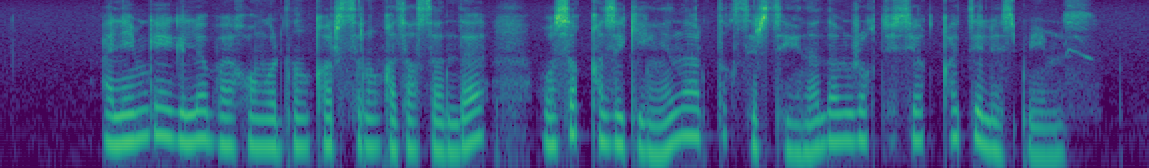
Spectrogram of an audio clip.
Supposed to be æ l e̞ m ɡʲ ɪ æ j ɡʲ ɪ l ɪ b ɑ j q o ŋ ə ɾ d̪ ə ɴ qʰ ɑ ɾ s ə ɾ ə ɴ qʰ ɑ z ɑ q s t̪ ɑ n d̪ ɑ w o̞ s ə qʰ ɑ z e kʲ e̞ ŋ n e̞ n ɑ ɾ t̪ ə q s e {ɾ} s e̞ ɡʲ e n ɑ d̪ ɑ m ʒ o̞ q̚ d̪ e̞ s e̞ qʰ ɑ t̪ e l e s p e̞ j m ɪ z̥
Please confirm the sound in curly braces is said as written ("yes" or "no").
yes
